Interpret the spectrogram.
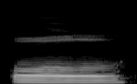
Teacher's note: the back of the tongue is raised for a dark L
